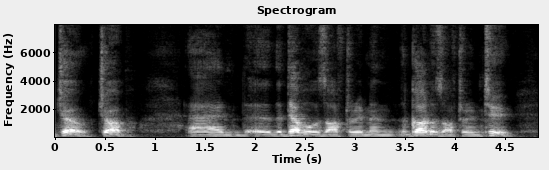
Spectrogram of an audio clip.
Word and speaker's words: Job: and this man called Job. It's spelled J-O-B. J-O-B. It's Job. Because it's Job, because it's days of the Hebrews.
